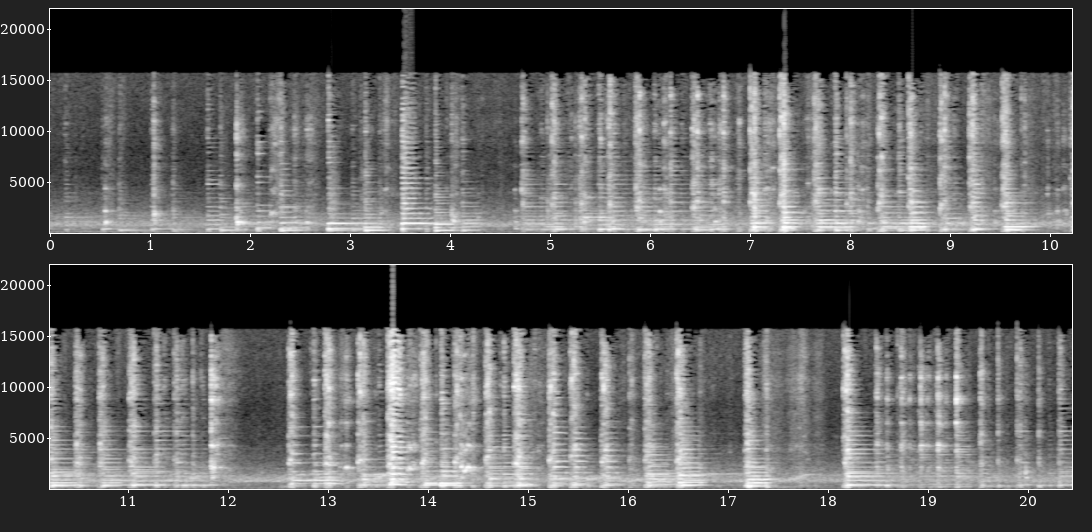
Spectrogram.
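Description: Ukulele played solo: chords strummed steadily, with a higher line of melody notes picked out over them.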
